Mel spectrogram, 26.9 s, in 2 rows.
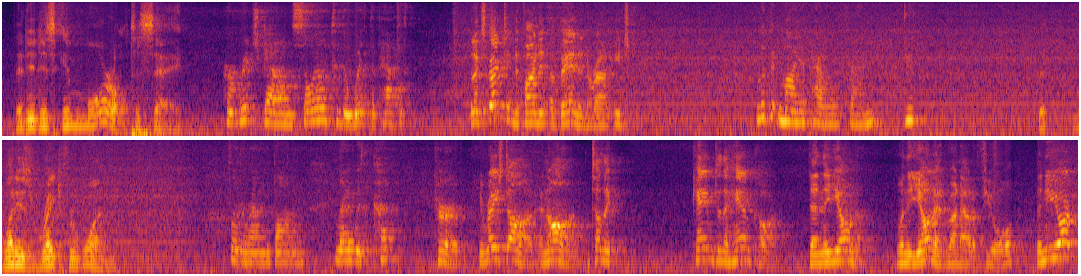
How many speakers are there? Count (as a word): four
